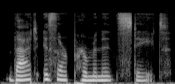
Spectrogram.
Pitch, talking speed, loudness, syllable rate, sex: 195 Hz, 170 wpm, -18 LUFS, 5.1 syllables/s, female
